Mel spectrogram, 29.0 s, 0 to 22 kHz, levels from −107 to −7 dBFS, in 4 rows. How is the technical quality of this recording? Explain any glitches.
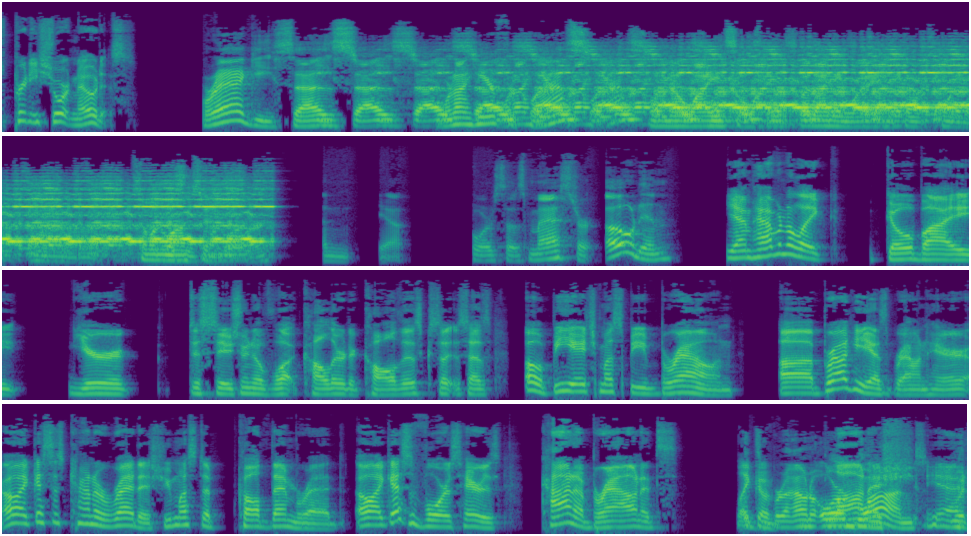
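The recording suffers from feedback howl between 2.35 and 9.44 s. A shrill tone near 3 kHz swells to about 7 dB above the speech and pulses roughly every half second. Sound from another device's loudspeaker re-enters the microphone, gaining level each trip around the loop.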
